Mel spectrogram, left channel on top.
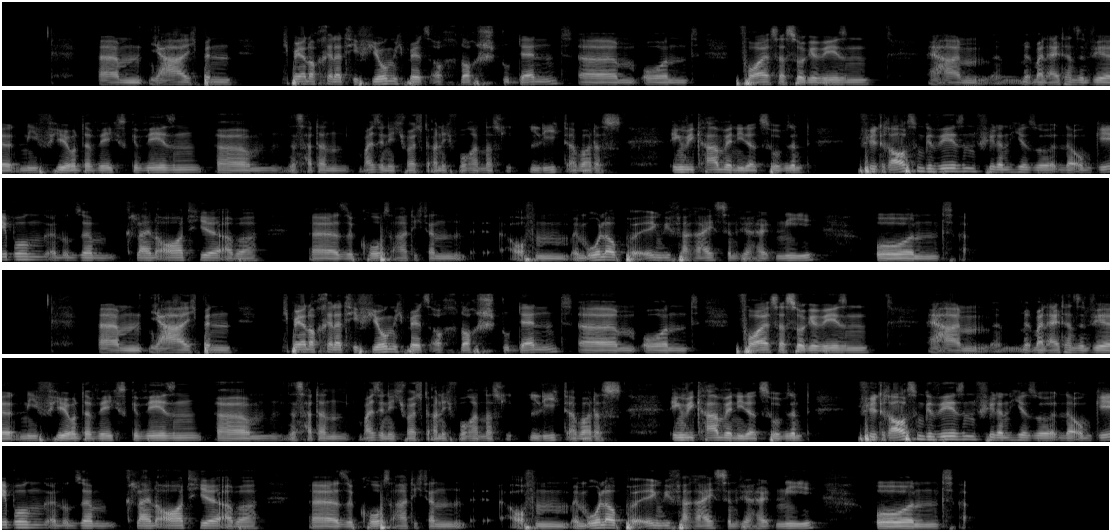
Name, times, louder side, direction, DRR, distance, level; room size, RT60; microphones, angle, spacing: voice 1, 1.0-2.5 2.9-19.4 19.6-26.8 27.1-31.8, right 2 dB, 15° right, 0.3 m, -32 dB
sound 1, 13.1-13.7, left 9 dB, 20° left, 3.4 m, -66 dB
8.8 x 7.5 x 4.6 m
head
